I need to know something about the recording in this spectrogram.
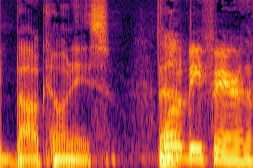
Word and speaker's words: Balcones: And so I just very confidently said that this was Balcones, and I apologize to Texas and the whole brand, because it's very obviously Balcones.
